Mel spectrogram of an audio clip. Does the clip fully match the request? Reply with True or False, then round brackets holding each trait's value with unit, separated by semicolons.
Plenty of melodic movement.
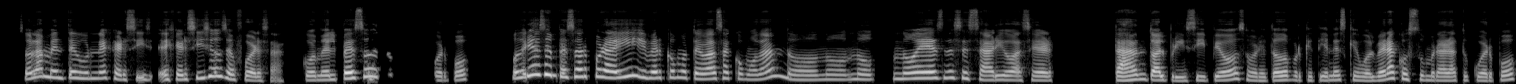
True (6.7 semitones)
